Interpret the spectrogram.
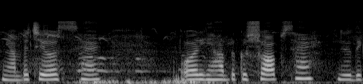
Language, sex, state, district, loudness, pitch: Hindi, female, Jharkhand, Sahebganj, -25 LUFS, 220 Hz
